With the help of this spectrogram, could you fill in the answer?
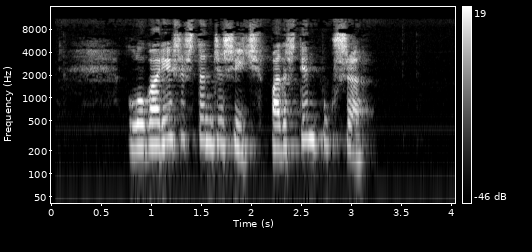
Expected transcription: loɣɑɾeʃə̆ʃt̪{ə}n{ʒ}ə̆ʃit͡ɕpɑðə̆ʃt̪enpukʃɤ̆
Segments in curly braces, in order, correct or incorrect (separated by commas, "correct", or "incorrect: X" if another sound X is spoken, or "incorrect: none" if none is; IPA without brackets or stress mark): correct, correct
